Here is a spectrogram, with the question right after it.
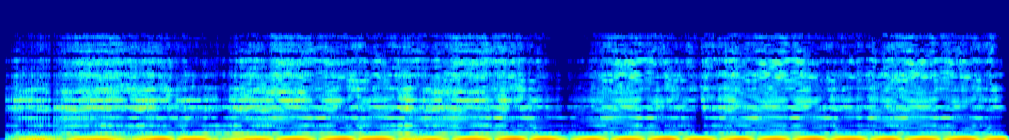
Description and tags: Tono Rugoso Corto
bohemia glass glasses wine flute violin jangle tinkle clank cling clang clink chink ring
ring, chink, clink, flute, jangle, bohemia, clank, tinkle, cling, clang, violin, glass, wine, glasses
